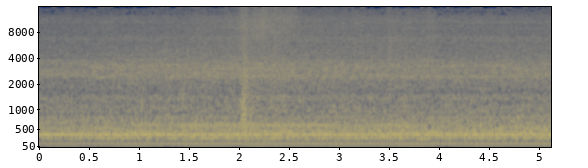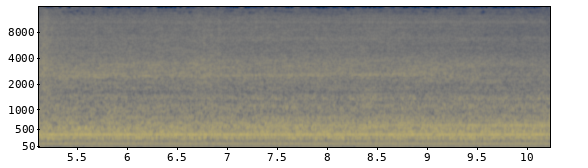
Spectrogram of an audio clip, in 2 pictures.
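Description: CoolSculpting machine running with a steady hum and whir, with a faint click about two seconds in and another about five seconds in.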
